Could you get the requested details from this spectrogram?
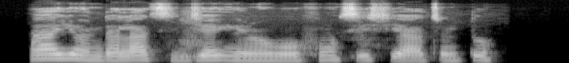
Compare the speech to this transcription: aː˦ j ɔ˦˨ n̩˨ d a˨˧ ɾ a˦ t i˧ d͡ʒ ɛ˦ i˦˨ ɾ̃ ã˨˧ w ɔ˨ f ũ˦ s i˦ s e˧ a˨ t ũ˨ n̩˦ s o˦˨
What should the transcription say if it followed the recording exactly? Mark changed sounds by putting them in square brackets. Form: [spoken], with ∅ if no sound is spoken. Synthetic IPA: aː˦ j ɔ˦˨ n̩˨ d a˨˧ [l] a˦ t i˧ d͡ʒ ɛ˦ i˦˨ ɾ̃ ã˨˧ w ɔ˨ f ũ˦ s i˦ [ʃ] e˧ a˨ t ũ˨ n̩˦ [t] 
